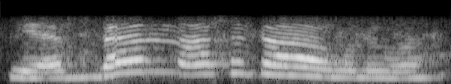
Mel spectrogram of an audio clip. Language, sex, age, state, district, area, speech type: Bengali, female, 30-45, West Bengal, Birbhum, urban, conversation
